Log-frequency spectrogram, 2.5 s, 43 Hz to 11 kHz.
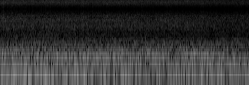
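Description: Lamborghini Gallardo's V10 engine running through a right-hand turn after braking, heard from inside the cabin, with a slight rise in pitch near the end.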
